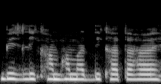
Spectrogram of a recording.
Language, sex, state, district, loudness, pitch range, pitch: Chhattisgarhi, female, Chhattisgarh, Jashpur, -14 LUFS, 235-245 Hz, 240 Hz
